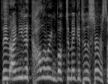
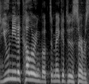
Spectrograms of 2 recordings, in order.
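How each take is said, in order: First: Put-on high-pitched little-kid voice; playfully mimicked child's request; three-year-old daughter. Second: Retold exasperated parent, in his own voice; hurried, disbelieving echo of the child; dad's retort. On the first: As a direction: imitate a small child pleading with Dad. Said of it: "my three-year-old in particular". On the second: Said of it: "I'm like".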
